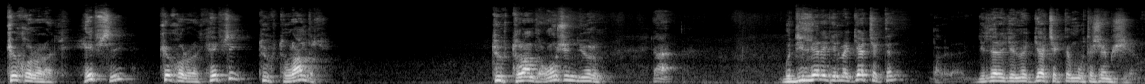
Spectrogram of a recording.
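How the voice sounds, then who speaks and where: Emphatic middle-aged man, warm voice. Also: fairly high pitch. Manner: repetitive, emphatic, repeats each phrase; addresses his audience directly. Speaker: host. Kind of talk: casual talk.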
